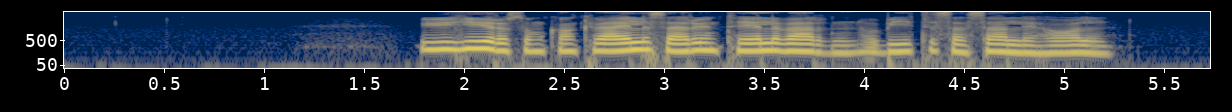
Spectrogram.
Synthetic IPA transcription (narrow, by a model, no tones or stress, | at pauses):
ʉːhyːɾəsɔmkʰɑŋkʰʋæɪləsæɪɾʉnt̪heːləʋæɾd̪n̩oːbiːt̪əsæɪsæliːhɑːln̩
